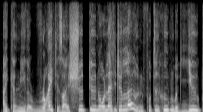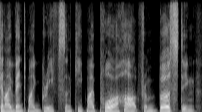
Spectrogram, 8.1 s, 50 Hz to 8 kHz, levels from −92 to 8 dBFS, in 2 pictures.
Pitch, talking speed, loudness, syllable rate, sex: 185 Hz, 215 wpm, -19 LUFS, 4.3 syllables/s, male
